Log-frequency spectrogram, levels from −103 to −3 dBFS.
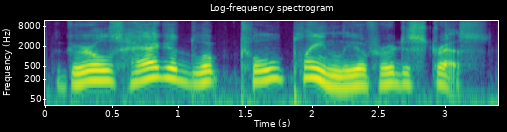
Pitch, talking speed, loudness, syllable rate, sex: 165 Hz, 160 wpm, -15 LUFS, 3.9 syllables/s, male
